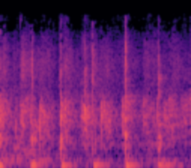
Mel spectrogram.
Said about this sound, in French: donc on peut l'applaudir.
